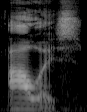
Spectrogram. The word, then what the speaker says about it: hours: But what I want to say is when the H is silent, like hours, and sometimes herbs.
